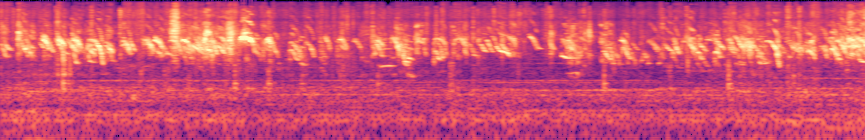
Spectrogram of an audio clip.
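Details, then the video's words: Flock of little chicks peeping as they eat and play, a continuous wash of short descending whistles, thick and overlapping, with an occasional sharper, louder peep standing out. "Cute Little Chicks Chirping Sounds"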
